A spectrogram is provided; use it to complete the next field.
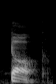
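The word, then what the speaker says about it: talk: टॉक में एक letter silent है, कौन सा? एल, टॉक।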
